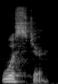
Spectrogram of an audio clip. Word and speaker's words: Worcester: a bit of Worcestershire sauce Worcester sauce Worcester pronounced Worcester or maybe spilling a bit of Worcester sauce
